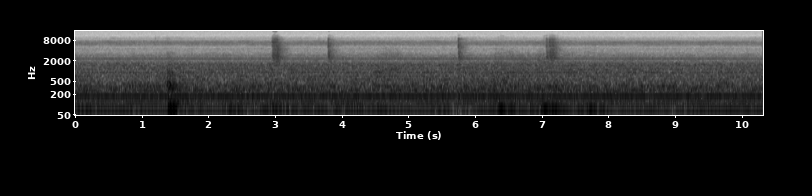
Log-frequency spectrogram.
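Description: Steady low hum and whir with a few faint clicks and knocks over it; the fridge is running noisily, cause not evident.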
